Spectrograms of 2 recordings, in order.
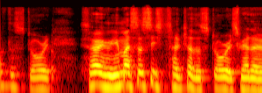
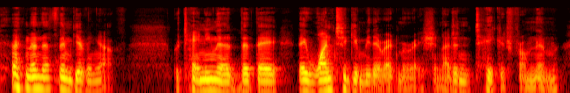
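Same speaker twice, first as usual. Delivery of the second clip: ordinary delivery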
